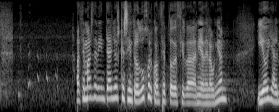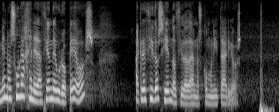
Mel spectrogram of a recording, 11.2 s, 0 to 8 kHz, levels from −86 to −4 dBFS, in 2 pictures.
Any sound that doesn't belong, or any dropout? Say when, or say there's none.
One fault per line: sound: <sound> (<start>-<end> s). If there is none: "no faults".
sound: laugh (0.3-1.2 s)
sound: thud (10.8-11.1 s)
